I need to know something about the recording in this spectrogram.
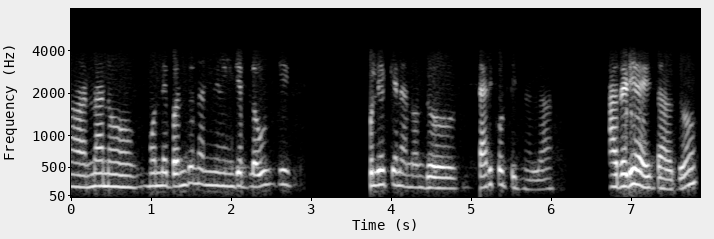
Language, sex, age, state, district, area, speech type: Kannada, female, 30-45, Karnataka, Bangalore Urban, urban, conversation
